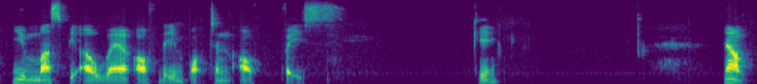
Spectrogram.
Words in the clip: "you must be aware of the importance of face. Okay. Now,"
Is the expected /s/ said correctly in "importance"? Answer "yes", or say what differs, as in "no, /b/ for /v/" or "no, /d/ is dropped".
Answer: no, /s/ is dropped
